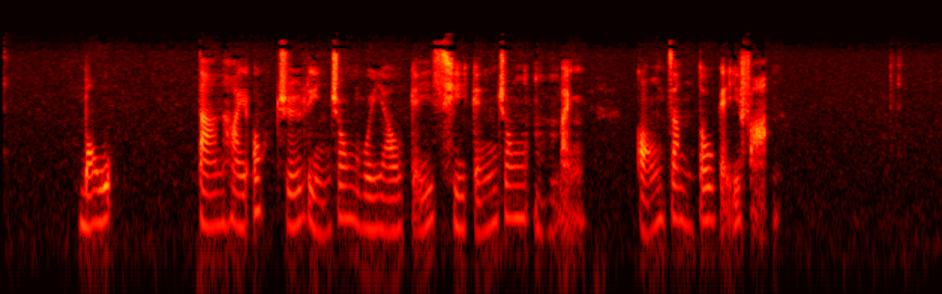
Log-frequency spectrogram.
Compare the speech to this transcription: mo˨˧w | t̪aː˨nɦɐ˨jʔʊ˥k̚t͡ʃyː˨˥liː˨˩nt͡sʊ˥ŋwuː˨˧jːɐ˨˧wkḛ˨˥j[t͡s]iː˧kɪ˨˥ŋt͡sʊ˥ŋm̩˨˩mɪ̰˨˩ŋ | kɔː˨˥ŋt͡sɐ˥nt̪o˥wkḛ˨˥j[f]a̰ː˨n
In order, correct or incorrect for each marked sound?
incorrect: t͡sʰ, correct

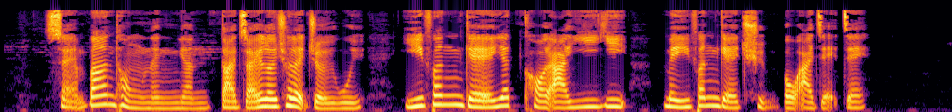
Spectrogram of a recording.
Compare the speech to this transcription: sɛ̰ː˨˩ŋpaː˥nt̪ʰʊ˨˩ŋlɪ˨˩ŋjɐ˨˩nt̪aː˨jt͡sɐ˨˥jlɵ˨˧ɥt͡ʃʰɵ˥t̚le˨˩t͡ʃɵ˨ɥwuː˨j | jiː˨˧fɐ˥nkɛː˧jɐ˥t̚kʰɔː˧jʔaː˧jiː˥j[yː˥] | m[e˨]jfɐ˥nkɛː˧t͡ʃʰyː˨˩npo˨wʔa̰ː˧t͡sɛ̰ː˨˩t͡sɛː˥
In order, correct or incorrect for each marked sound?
incorrect: iː˥, correct

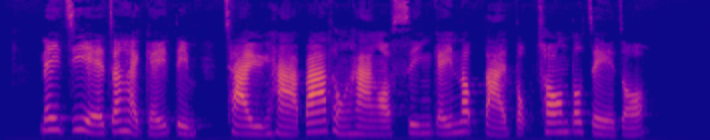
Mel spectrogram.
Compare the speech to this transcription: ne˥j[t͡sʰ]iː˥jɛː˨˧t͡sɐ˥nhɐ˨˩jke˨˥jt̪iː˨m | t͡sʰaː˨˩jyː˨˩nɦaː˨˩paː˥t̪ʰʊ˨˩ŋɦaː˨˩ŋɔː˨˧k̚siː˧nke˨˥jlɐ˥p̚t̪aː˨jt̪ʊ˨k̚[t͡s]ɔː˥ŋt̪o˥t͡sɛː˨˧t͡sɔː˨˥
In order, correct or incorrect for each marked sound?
incorrect: t͡s, incorrect: t͡sʰ

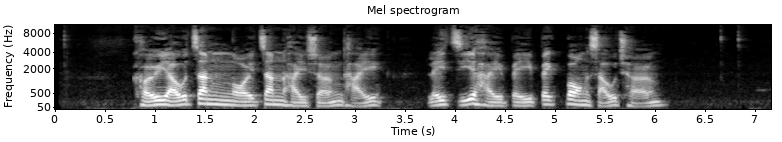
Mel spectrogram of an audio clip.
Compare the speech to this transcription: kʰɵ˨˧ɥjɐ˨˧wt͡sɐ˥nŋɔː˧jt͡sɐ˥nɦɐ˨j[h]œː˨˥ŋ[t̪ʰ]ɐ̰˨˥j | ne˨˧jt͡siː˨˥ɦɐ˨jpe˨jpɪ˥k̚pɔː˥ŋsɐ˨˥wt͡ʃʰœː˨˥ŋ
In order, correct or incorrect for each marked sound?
incorrect: s, correct

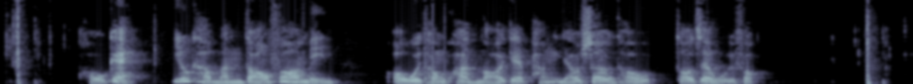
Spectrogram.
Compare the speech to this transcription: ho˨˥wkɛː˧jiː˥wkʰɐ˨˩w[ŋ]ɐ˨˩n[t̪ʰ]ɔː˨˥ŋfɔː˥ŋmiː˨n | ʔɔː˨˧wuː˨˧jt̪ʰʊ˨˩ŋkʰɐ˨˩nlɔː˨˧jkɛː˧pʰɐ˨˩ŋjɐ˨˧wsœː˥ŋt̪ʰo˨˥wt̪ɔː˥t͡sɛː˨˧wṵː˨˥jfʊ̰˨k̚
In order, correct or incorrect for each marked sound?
incorrect: m, incorrect: t̪

